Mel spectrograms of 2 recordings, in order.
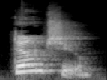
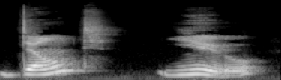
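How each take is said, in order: First: The t and y merge into a ch sound. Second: The t and y are said as separate sounds.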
